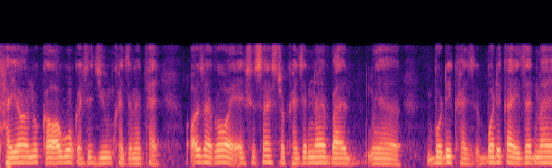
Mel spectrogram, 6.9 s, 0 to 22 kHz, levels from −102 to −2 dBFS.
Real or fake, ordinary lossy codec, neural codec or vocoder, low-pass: fake; none; codec, 24 kHz, 0.9 kbps, WavTokenizer, small release; 7.2 kHz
